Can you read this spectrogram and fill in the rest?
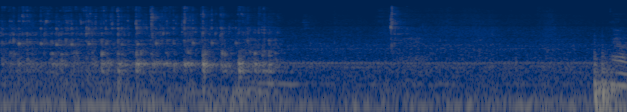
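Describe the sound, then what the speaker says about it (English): Red Bordeaux wine, Château Beauséjour-Bécot from Saint-Émilion, poured into a glass: a close, steady liquid trickle for about three seconds, then quiet with a couple of faint glassy knocks. "I'm going to pour myself a little bit here"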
